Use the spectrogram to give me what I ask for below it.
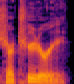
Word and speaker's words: charcuterie: We have curated a fine selection of deli meats and cheeses and charcuterie to go along with these fine One more time.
